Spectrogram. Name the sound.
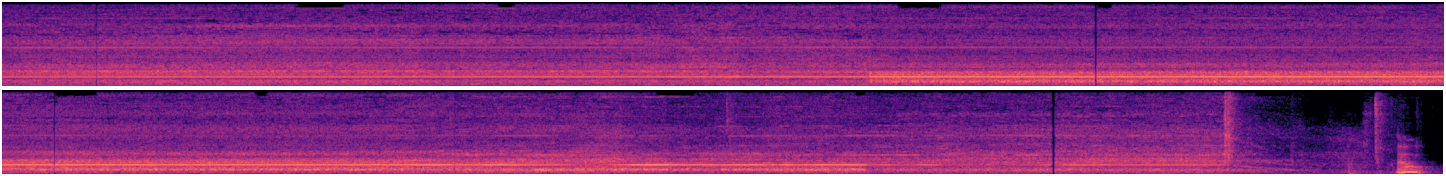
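heat tool melting embossing powder for heat embossing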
